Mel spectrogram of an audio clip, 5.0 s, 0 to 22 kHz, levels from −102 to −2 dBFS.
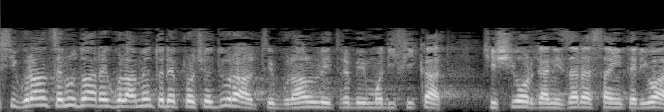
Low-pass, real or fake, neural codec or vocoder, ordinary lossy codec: none; real; none; none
